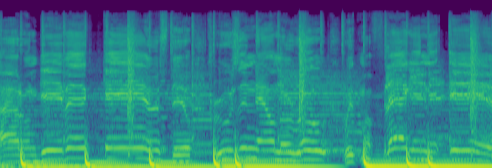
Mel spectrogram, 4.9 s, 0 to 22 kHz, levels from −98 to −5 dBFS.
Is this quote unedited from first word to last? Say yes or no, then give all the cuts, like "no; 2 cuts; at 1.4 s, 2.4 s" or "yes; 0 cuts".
yes; 0 cuts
